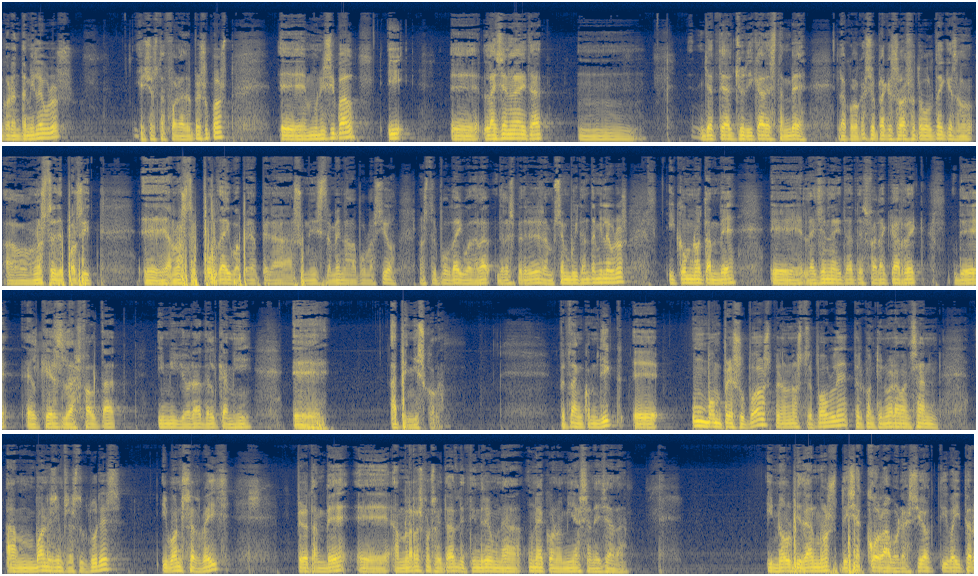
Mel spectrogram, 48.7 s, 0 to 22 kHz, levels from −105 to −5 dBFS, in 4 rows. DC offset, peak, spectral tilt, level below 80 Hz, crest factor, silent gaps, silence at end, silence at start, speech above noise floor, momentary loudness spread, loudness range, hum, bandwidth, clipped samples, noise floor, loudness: under 0.1%; 0 dBFS; -6 dB/octave; -30 dBFS; 14 dB; none; 0 s; 0 s; 44 dB; 11 LU; 4 LU; none; 16.5 kHz; under 0.1%; -57 dBFS; -15 LUFS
